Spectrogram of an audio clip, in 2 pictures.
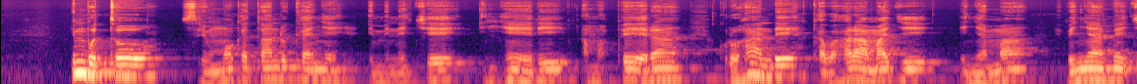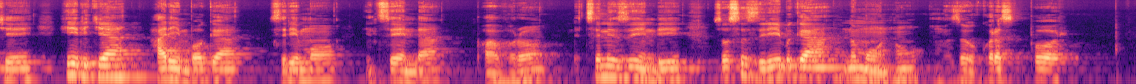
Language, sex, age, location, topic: Kinyarwanda, male, 25-35, Huye, health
